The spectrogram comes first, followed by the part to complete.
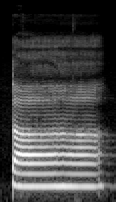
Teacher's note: تا کو کرنا ہے 3 الف لمبا، اور تا کا مخرج ہے زبان کی نوک اور ثنائے علیہ کی جڑ، یعنی جو اوپر والے سامنے کے 2 دانت ہوتے ہیں اوپر والے، ان کو ہم لوگ کہتے ہیں ثنائے علیہ، اور جو نیچے والے ہیں ان کو کہتے ہیں ثنائے سفلی.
